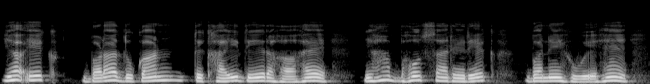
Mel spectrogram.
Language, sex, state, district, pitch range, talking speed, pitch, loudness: Hindi, male, Jharkhand, Ranchi, 150-180 Hz, 140 wpm, 160 Hz, -13 LUFS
